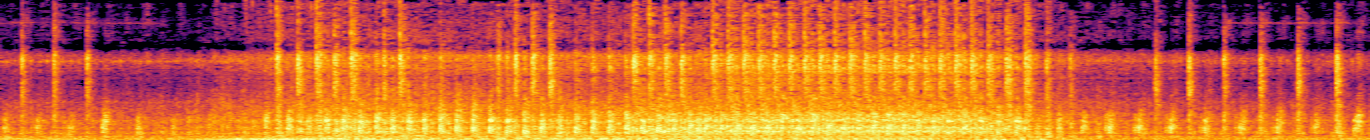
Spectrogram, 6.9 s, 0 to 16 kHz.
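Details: 1995 Toyota Celica ST after an oil change and new spark plugs: sharp, regular tapping about four per second over the idle that follows the revs up and back; engine knock of unknown source.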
